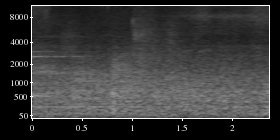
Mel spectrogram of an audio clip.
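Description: Steady background noise, an even rush with a faint low hum and no distinct events.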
